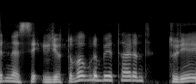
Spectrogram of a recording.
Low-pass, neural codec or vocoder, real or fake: 7.2 kHz; codec, 24 kHz, 1.2 kbps, DualCodec; fake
